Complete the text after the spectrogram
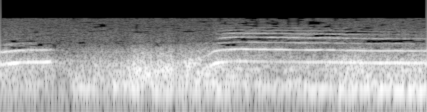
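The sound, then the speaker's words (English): A cat, sounding hungry, meows twice, a short cry and then a long, drawn-out wail, clear over a steady rumbling backdrop like rain or thunder. “I hope that cat isn't trapped somewhere.”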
